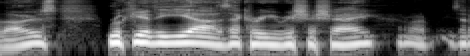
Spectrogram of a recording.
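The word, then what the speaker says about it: Zaccharie Risacher: I think um if I had to pick a winner out of those rookie of the year, Zachary Risha, is that how you pronounce it?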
